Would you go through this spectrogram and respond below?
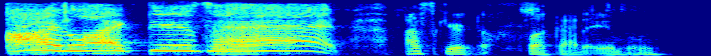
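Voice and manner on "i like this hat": mock very high, stretched-out, raspy, rough scream. Retelling own reaction to a surprise appearance: imitating own scream. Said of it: "I screamed out".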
